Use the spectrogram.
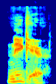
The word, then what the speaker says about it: Niger: This is the proper pronunciation. Strong's G 3526. Niger.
